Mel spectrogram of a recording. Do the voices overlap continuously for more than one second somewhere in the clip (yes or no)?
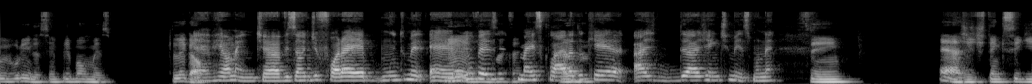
yes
